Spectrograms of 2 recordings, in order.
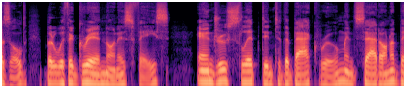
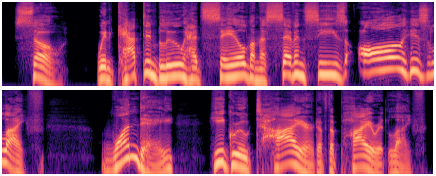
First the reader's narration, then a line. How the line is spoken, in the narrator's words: said, pausing dramatically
